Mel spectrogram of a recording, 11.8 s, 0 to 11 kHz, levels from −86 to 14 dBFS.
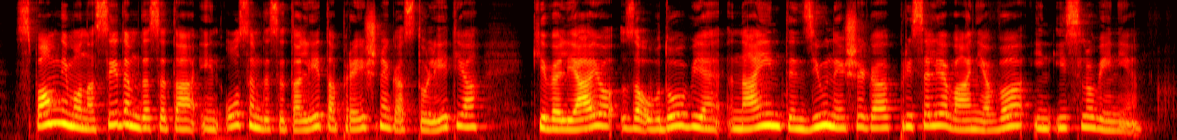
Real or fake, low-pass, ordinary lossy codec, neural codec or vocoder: real; none; none; none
